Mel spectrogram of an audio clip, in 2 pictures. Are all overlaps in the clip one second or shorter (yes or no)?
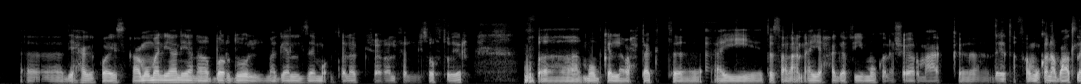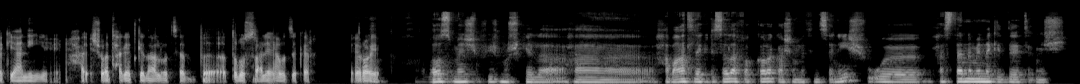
yes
